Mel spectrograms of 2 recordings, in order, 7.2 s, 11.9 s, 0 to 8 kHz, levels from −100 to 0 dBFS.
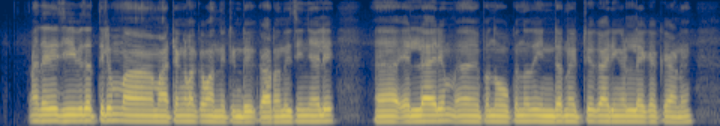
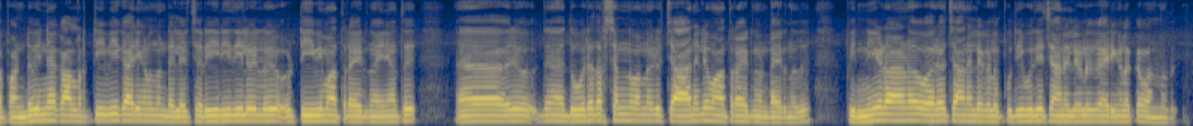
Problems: none marked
